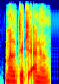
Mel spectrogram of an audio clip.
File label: "multichannel", Indian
